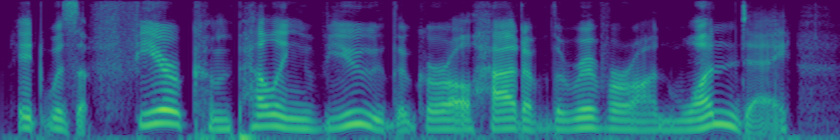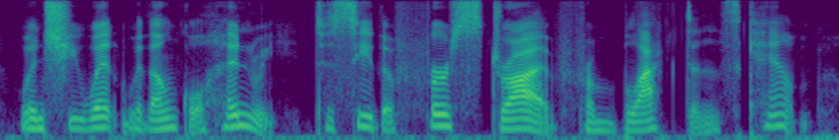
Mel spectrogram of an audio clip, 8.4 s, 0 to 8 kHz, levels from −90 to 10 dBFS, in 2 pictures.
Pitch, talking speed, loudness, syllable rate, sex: 170 Hz, 205 wpm, -23 LUFS, 4.8 syllables/s, female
